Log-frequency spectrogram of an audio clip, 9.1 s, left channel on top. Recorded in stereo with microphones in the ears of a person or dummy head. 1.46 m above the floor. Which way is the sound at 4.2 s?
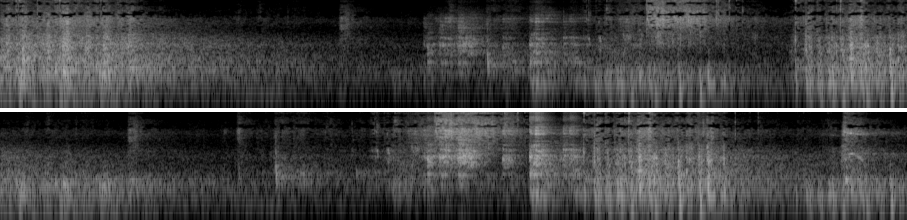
35° right (ahead or behind).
